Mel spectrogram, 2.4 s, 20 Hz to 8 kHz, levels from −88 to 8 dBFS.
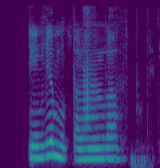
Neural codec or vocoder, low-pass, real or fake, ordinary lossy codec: codec, 24 kHz, 0.9 kbps, WavTokenizer, medium music audio release; 7.2 kHz; fake; AAC, 48 kbps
